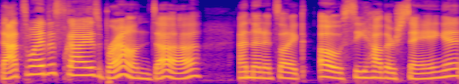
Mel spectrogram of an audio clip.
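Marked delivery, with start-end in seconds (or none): 0.0-2.0 loud, obvious, matter-of-fact sarcastic duh tone. Demonstrating a comment meant to convince audiences, sarcastic matter-of-fact tone. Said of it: "a sarcastic, like matter of fact, like tone comment".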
